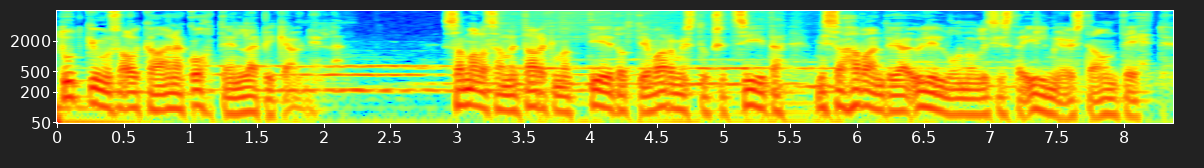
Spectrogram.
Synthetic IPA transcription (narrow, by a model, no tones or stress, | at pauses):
t̪ut̪k̟imusɑ̰lkɑːɑjnɑko̞ht̪e̞ːnlæpik̟æ̰ynːilːæ | sɑmɑlːɑsɑːmːe̞t̪ɑrkemːɑt̪ːie̞d̪ot̪jɑʋɑrmist̪ukset̪siːt̪æ | misːæɦɑʋɑjnt̪o̞jɑʔyliluo̞nːolːisist̪ɑilmiø̰jst̪æ̰ont̪e̞ht̪y̥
